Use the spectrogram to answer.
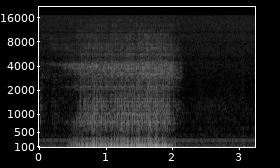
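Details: Snoring from a sleeper who denies snoring: a single loud, low rattling snore lasting about a second and a half against a steady low room hum.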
